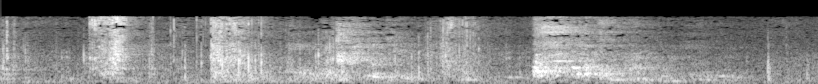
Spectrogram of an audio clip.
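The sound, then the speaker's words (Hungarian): Wrapping paper is torn and crinkled in a series of loud, ragged bursts as a wedding gift containing a set of drinking glasses is unwrapped, with quieter rustling between the rips and one sharp tap near the end. “Nézzük meg, mi van benne. Nem tudok szépen bontani.”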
